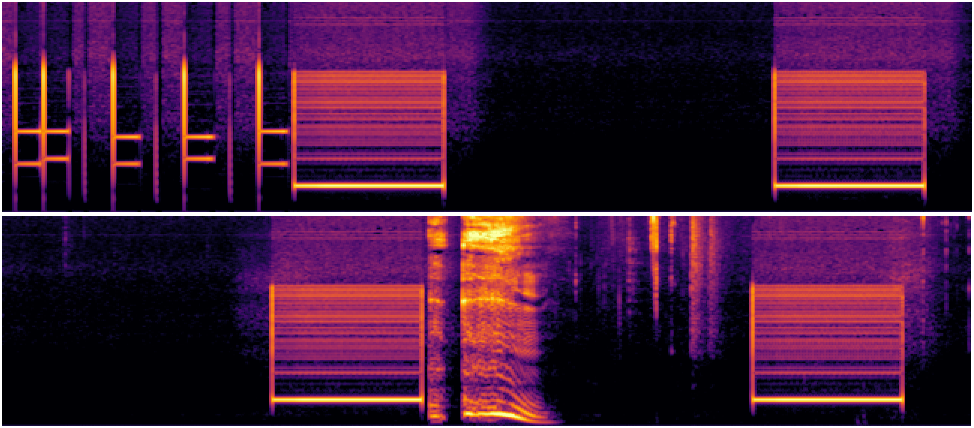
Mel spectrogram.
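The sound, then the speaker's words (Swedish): Touch-tone keys are dialed in a quick run, then a telephone ringback tone sounds as a call goes out: four steady one-second tones separated by pauses of about two seconds. A short burst of noise follows the third tone. “Så nu ska jag ringa henne och bjuda hit henne.”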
